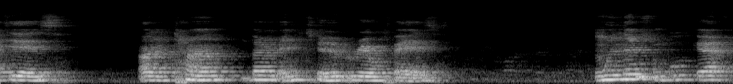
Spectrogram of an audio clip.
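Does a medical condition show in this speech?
Yes: cerebral palsy; left side weaker.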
